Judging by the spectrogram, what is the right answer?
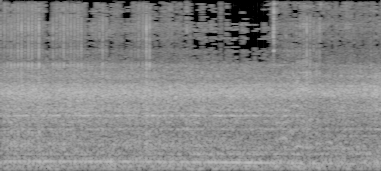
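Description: Car engine and road noise, a steady low hum with no sudden events, as picked up inside a car.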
